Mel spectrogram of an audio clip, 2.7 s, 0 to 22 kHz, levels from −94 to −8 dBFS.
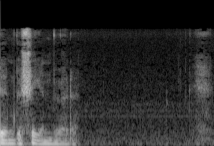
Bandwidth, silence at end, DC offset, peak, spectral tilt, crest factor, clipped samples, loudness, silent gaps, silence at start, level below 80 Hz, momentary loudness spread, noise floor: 10 kHz; 0.05 s; under 0.1%; -12 dBFS; -3 dB/octave; 22 dB; under 0.1%; -29 LUFS; none; 0 s; -46 dBFS; 24 LU; -61 dBFS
